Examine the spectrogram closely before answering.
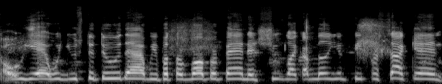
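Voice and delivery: high, squeaky imitation of a buddy; high-pitched buddy voice; quoting Richie. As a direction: squeak it out like a hyped friend. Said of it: "And he's like".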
